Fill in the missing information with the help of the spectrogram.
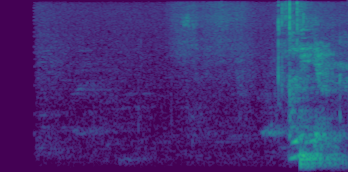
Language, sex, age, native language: Icelandic, female, 11, Icelandic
